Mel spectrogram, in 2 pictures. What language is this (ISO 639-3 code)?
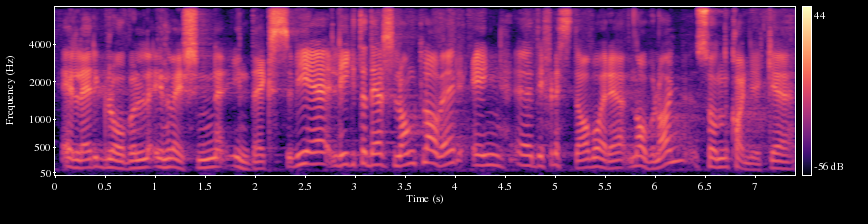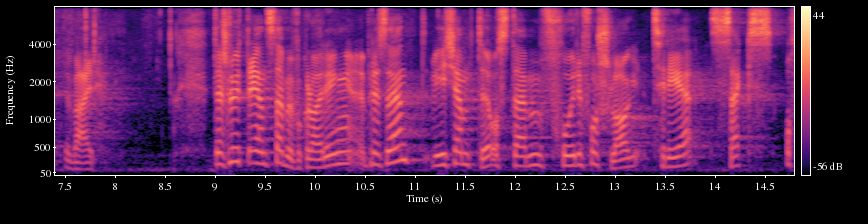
nor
